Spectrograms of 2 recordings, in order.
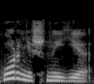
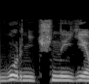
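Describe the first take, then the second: First: It is said with old Moscow pronunciation. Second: It is said with standard pronunciation.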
